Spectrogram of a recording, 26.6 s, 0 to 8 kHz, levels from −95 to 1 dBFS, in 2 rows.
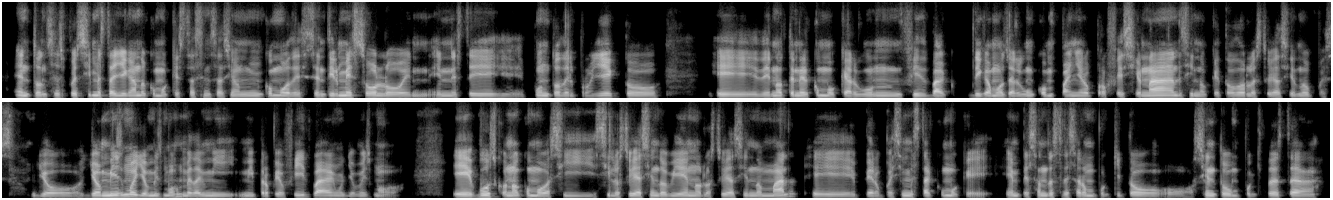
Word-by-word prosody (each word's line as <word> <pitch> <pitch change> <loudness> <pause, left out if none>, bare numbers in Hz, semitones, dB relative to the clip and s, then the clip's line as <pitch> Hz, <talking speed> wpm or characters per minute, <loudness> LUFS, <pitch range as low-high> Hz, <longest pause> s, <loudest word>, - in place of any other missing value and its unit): Entonces, 125 +1 0
pues - - 0
sí, - - 0
me 130 - +3
está 130 - +4
llegando 130 +1 +5
como 115 0 -2
que - - -6
esta 130 - -5
sensación 120 -1 -4
como 130 -2 +1
de 120 -1 -1
sentirme 125 +2 +2
solo 125 -2 +2
en 115 0 -5 0.2
en 120 0 -3
este 120 -1 -2
punto 130 -1 0
del 120 0 -2
proyecto, 130 0 0 0.6
eh, 115 -1 +3
de 120 +1 +1
no 125 0 +2
tener 120 -1 +3
como 120 -3 -2
que - - +2
algún 115 0 -2
feedback, 115 -1 +2 0.2
digamos, 120 -1 +2
de - - +3
algún 115 +1 -2
compañero 115 0 -2
profesional, 130 +3 +4
sino 115 -2 -6
que - - -7
todo 120 +1 -2
lo 120 - -3
estoy 120 - -4
haciendo, 120 0 -4
pues, - - -11 0.2
yo 115 0 -2
yo 125 0 +5
mismo 140 +6 +5
y - - 0
yo 125 - +3
mismo 125 0 -2
me 120 0 -1
doy 115 0 +1
mi 115 -2 -4
mi 115 - -5
propio 115 - -2
feedback, 125 -2 +2
yo 110 -1 -10
mismo, 115 -1 -9 0.5
eh, 120 0 +8
busco, 135 +1 +1
¿no?, 125 +2 +4
como 120 -3 +1
si 110 -3 -5
si - - -3
lo 120 - -2
estoy 125 +1 +2
haciendo 120 0 +1
bien 120 +1 +1
o 120 - +1
lo 110 - -5
estoy 120 +2 -3
haciendo 120 0 -3
mal, 125 +11 +3 0.2
eh, 115 -2 -2
pero, 115 -1 -1
pues, 120 -1 -6
sí - - -5
me 120 - 0
está 125 - +1
como 130 -2 -4
que 395 0 -5
empezando 125 0 -1
a - - +1
estresar 120 -1 -2
un 120 -1 -3
poquito 125 +3 -5
o 115 0 -6
siento 125 0 +1
un 120 -1 -4
poquito 130 +4 -4
esta 120 -2 +1
120 Hz, 195 wpm, -26 LUFS, 115-125 Hz, 0.6 s, eh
